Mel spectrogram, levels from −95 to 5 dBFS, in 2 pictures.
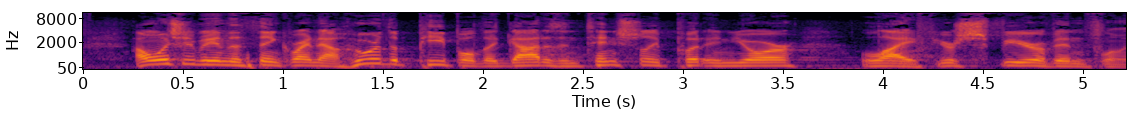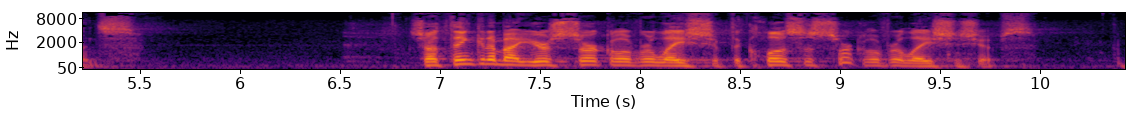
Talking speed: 220 wpm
